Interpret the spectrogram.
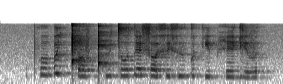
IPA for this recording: pʰ ɤ ʔ ʌ lʲ ǃʼ ʌ v ǃʼ ʉ t ɤ d ɛ s ʌ xʲ ʌ xʲ u ɡ ʌ kʲ e b h e ɡʲ ɛ v

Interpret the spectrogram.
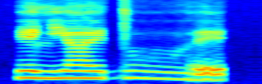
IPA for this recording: ɪ lʲ j ɐ ɪ̯ d ɔ̤ ɪ̯

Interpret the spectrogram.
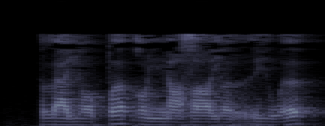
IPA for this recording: l a j ɔ p ʌ ɡ ɔ ɲ a zˤ i j ʌ r i w ə

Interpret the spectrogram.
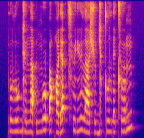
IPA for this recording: ɾ u l u ɡʲ ɵ n a ʔ ɨ ŋ o ʔ u qʷ a ɾʲ a ʔ t͡sʰ ʉ ɾʲ ʉ l a ʃ ɵ ɡʲ e tʷ i l ɾ e tʰ ɵ ŋ

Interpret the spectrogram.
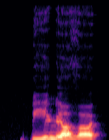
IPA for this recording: k͡p i ɳ e ðˤ ɘ

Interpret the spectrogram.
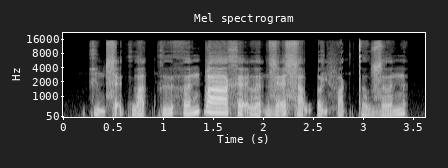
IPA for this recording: k ḭ˧˨ m s ɛ̰˧˥ k w a˨˩ t̚ k ɨ˨˦ h ə˨˦ n ɓ aː˧ x ɛ̰˧˨ l ə̰˧˨ n z ɛ̰˧˥ s a̰˧˨ w ʔ ə̰˧˨ j f a˨˩ k̚ t̪ ə̤˨˩ w z ə˨˦ n

